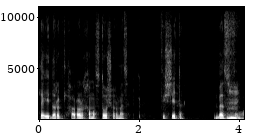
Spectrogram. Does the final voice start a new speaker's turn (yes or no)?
yes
